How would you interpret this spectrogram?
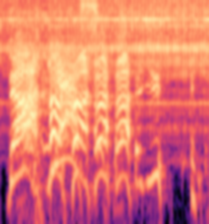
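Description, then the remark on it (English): A game timer buzzer rings out loud, a warbling electronic tone pulsing in about five quick bursts over two seconds, with no talking. “I was afraid I was going to get it on the buzzer.”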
